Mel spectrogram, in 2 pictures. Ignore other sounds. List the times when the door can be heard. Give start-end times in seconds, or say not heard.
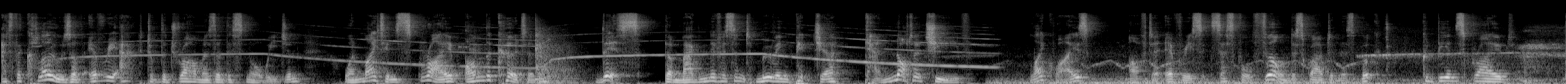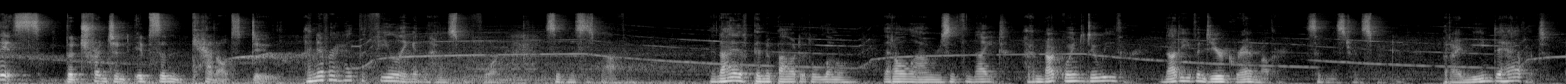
4.5-6.0.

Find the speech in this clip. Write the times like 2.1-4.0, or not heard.
0.0-22.0, 22.8-31.2.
